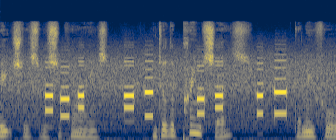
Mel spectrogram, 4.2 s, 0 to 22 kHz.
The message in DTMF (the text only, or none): 810 03 40 56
